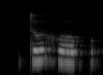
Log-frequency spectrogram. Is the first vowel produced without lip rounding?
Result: no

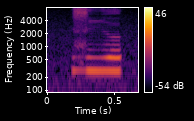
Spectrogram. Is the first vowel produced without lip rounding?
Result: yes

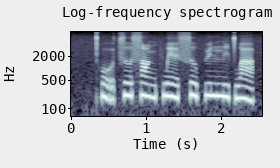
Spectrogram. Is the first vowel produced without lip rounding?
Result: no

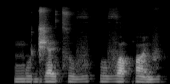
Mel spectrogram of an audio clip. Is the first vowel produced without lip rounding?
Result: no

